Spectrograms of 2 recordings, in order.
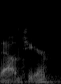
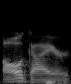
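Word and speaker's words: Allgeier: algier yeah it's algier I found out it's algier okay like I thought it was all gayer because but that's just because there's a NASCAR driver whose last name is all Guyer okay and it's spelled almost exactly the same but yeah I I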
